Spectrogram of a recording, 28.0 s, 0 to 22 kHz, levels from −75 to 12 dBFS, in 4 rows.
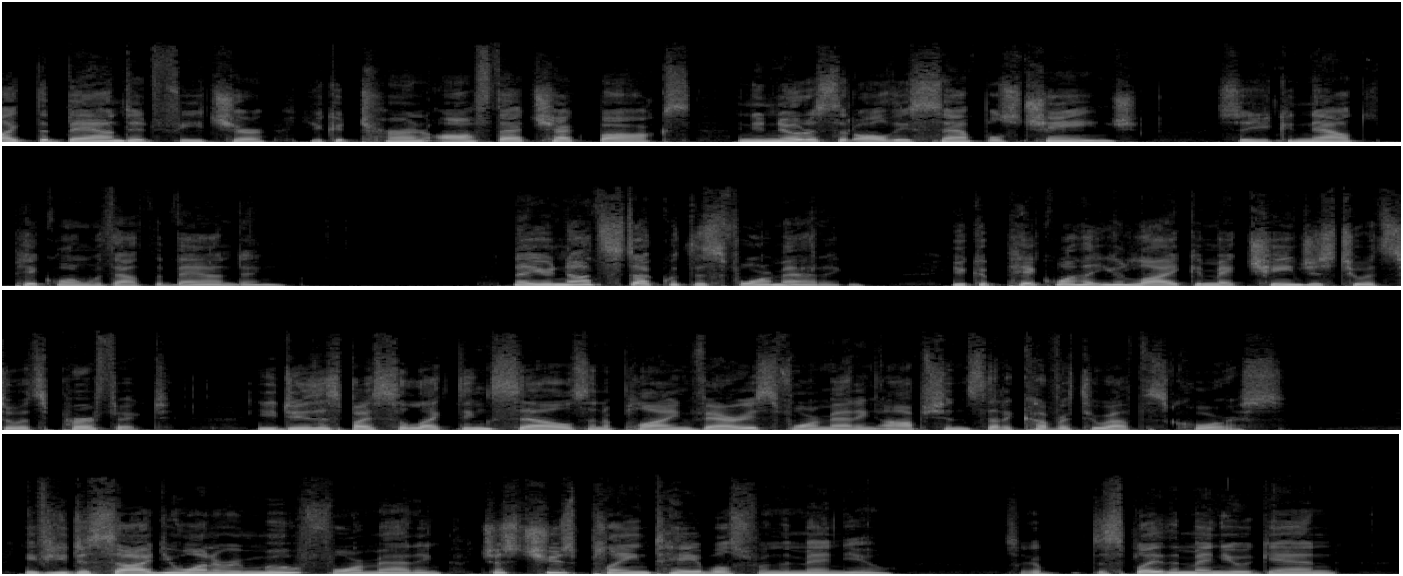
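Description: No faults can be heard anywhere in the recording.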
